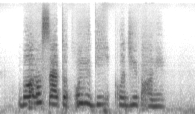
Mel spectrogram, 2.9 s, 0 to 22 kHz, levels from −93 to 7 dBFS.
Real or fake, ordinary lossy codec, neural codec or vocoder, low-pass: fake; none; codec, 44.1 kHz, 0.9 kbps, DAC; 19.8 kHz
